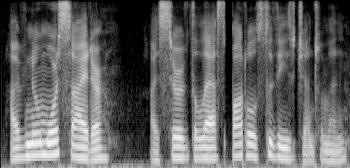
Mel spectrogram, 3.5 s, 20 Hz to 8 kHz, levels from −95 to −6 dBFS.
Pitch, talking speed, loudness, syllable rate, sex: 145 Hz, 205 wpm, -17 LUFS, 6.5 syllables/s, female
